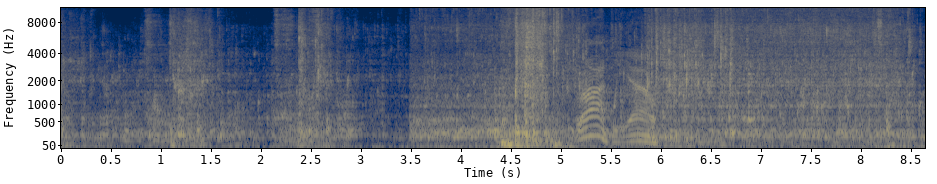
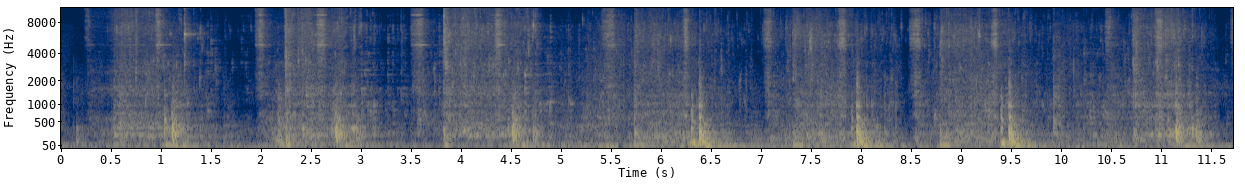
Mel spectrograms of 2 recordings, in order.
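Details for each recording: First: After replacing the stop tap and fitting a whole-house shock arrestor on the cold water pipe: water fills steadily with no bangs or thuds, the long-standing water hammer gone. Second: Household cold water supply: running water with heavy juddering thumps about every 1.5 seconds, i.e. water hammer. Suspected to come mostly from the stop tap, plus loose pipes; planned fix is replacing the stop tap and fitting a whole-house shock arrestor.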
